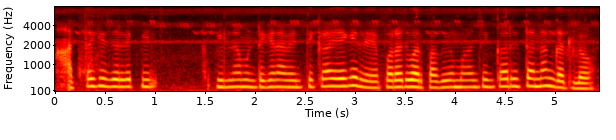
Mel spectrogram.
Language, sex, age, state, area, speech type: Goan Konkani, female, 18-30, Goa, rural, spontaneous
